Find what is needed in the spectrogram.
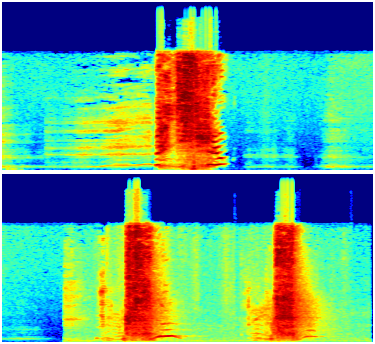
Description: I got bored and tried to record all my sneezes for an afternoon and compile them. I can't take my antihistamines because I'm having an allergy test next week, this is the result.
